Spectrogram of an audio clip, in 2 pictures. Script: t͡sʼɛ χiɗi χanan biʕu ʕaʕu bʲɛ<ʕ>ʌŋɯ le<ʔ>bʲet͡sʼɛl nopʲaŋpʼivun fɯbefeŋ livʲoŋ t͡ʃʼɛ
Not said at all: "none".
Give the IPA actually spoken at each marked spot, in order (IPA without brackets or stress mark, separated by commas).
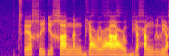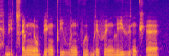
ħ, ħ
